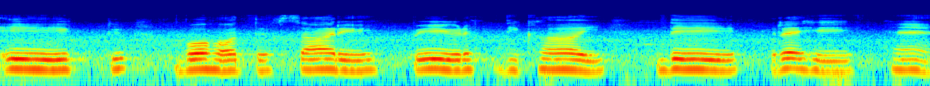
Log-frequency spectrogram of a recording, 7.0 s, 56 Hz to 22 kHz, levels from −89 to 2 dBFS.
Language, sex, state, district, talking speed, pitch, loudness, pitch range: Hindi, female, Madhya Pradesh, Umaria, 70 wpm, 180 Hz, -17 LUFS, 170-185 Hz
